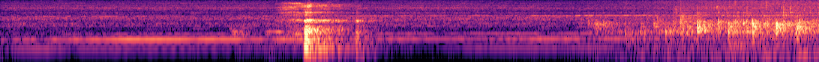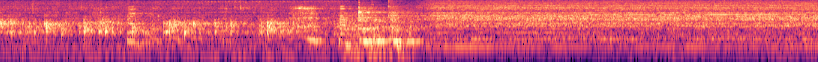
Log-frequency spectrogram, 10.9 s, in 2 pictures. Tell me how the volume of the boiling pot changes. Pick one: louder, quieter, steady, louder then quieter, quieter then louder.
quieter.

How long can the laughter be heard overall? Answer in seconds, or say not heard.
3 s.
